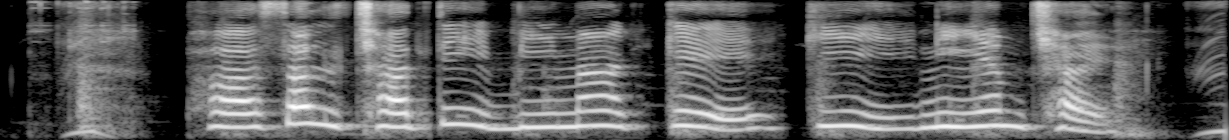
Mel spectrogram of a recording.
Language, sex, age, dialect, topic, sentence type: Maithili, female, 25-30, Southern/Standard, banking, question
